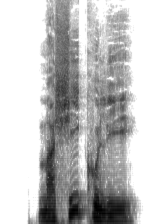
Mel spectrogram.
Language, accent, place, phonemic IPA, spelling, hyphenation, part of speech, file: German, Germany, Berlin, /maˈʃiːkuli/, Maschikuli, Ma‧schi‧ku‧li, noun, De-Maschikuli.ogg
- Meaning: machicolation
